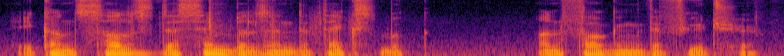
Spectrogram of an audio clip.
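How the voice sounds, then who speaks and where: Deep-voiced male audio drama narrator. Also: fairly even intonation, moderate pace, a little mellow, slight background noise. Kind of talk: scripted audio drama narration, reading stage directions.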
